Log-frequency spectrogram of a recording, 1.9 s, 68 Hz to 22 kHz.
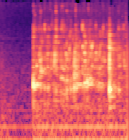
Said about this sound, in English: I'm getting a coffee French press, adding about 2 tablespoons of hot water to the French press. This is just to warm it up a little bit. Then I'm discarding that water.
